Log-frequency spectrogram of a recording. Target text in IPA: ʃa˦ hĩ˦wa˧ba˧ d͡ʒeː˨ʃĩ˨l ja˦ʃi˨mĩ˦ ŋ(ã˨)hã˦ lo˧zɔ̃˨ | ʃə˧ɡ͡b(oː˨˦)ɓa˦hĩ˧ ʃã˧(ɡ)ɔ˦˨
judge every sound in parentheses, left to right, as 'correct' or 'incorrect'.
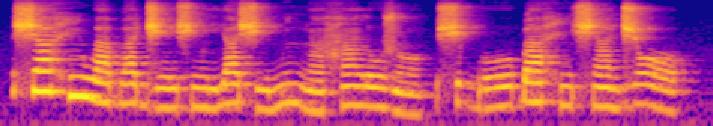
correct, correct, incorrect: d͡ʒ

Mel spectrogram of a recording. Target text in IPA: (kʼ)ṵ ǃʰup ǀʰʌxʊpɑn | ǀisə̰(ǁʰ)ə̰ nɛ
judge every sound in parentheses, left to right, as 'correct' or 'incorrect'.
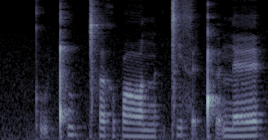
correct, incorrect: ǃʰ

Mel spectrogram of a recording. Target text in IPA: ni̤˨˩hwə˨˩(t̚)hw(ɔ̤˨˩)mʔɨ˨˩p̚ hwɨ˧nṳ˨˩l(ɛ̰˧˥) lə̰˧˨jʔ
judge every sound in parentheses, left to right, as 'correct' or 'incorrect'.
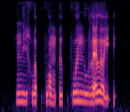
incorrect: p̚, incorrect: ɔ˧˩, correct

